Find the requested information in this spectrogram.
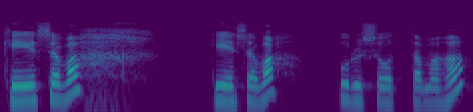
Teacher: at the end of Purushottama, we will say Purushottamaha with the Visarga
